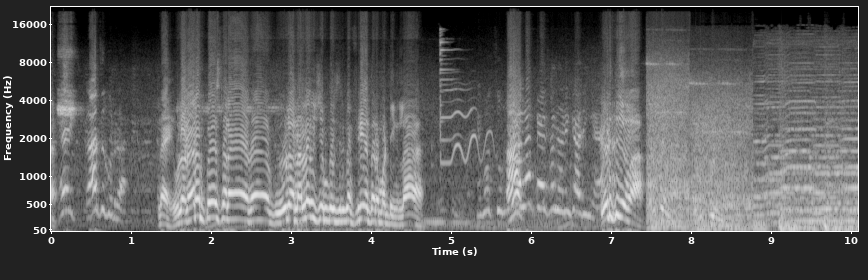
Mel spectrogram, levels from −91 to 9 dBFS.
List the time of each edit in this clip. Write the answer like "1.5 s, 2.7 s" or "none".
none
